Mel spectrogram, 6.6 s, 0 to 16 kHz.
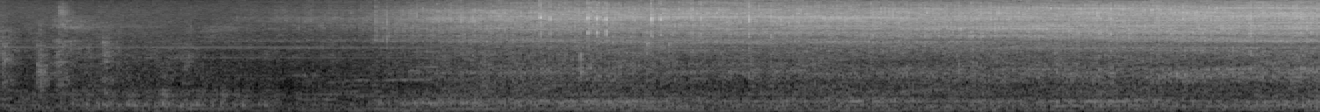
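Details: Modified Athearn P42 HO locomotive mechanism, after modification, running on track: a soft, steady, high whirr builds with no grinding or clatter. It runs smooth and quiet, unlike the original kit chassis mechanism, which ground noisily.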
